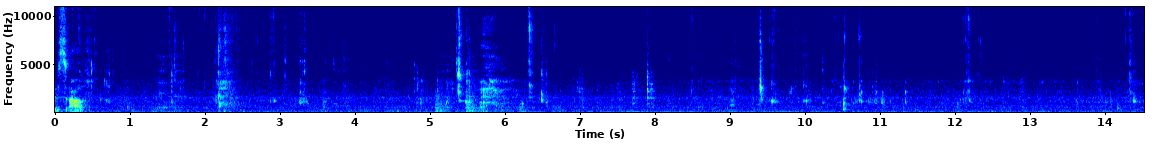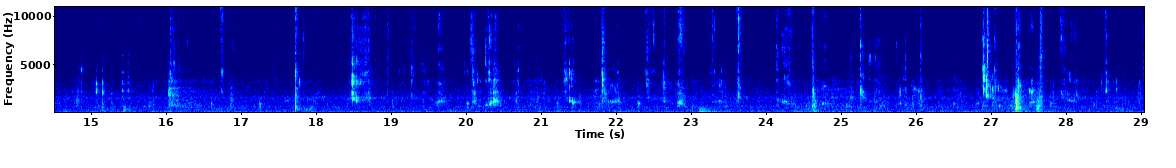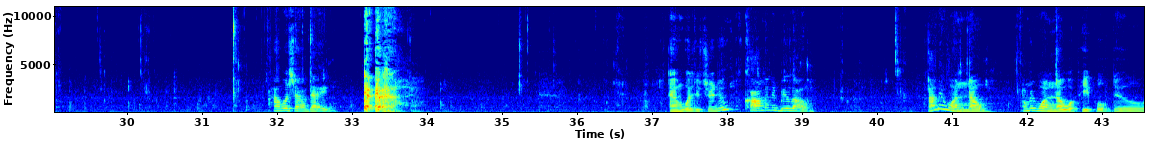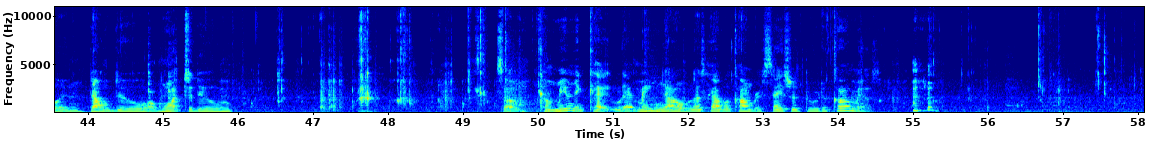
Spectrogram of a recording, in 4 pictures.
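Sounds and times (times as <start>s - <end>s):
person chewing fries: 0.4s - 32.0s, 33.8s - 37.2s, 39.1s - 40.7s, 45.9s - 50.2s, 54.6s - 58.0s.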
